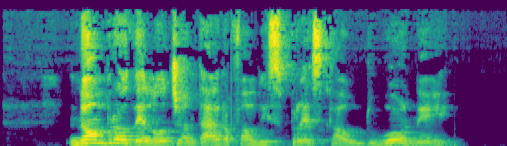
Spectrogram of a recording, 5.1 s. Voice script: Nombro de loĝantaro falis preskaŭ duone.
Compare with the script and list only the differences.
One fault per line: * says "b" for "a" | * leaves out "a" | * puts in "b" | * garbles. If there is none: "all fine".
all fine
